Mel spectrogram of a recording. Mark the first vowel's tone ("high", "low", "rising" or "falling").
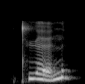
low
